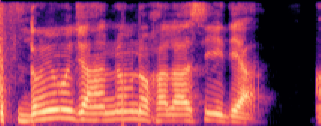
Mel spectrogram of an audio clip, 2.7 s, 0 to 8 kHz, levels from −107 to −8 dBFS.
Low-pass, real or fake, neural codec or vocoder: 7.2 kHz; fake; vocoder, 22.05 kHz, 80 mel bands, WaveNeXt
